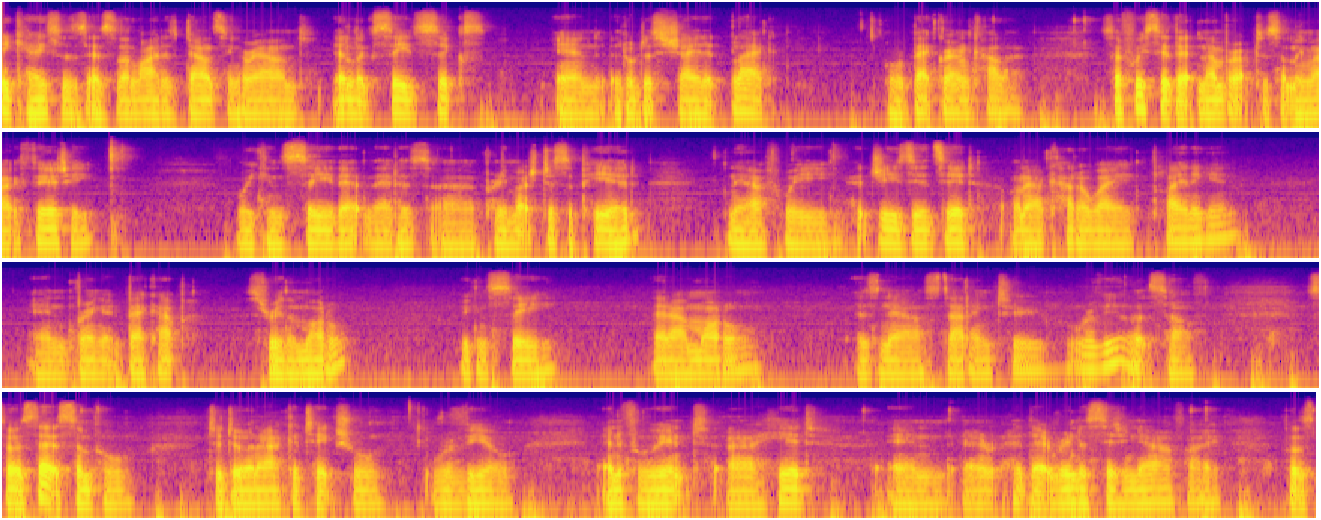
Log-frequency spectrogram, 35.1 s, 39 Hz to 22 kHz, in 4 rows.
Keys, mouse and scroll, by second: 7.4-9.4 drag, 13.0 click, 14.2 g, 27.8-29.1 drag, 32.3-34.2 drag, 34.4-35.1 drag.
